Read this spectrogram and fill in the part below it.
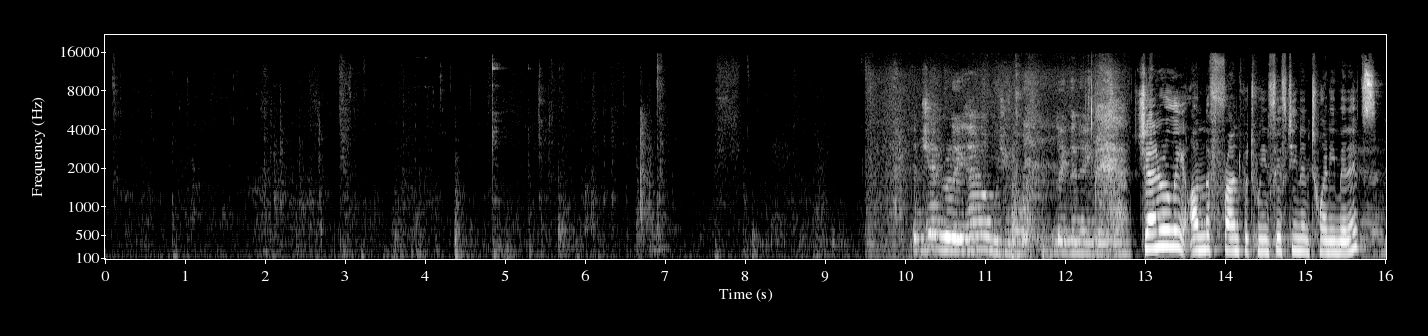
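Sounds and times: rustles of hands: 7.5 - 11.4.

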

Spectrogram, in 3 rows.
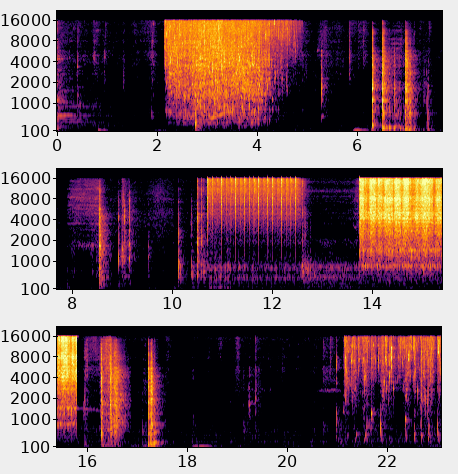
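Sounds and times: gas stove igniter clicking: 10.7 - 12.7
steam hissing from pressure cooker: 13.8 - 15.8.

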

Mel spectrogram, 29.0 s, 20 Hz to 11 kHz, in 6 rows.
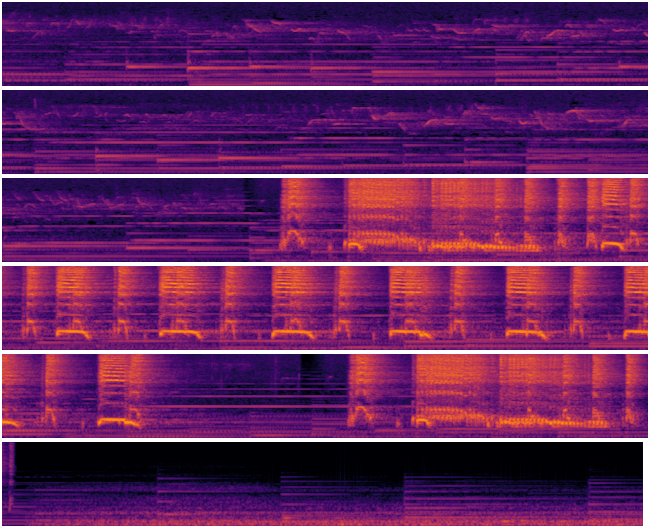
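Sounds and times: soft background music: 0.0 - 29.0
bird calling loudly: 11.7 - 24.3.

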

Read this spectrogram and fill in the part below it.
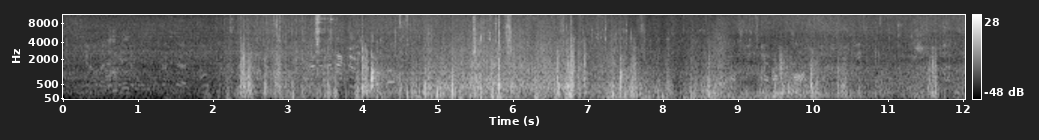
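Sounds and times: wind buffeting microphone: 1.7 - 12.0.

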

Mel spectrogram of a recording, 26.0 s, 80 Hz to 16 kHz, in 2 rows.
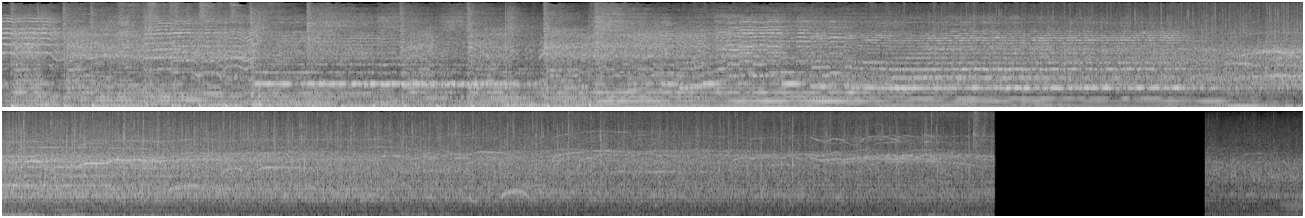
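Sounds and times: live band final chord: 0.0 - 12.6
audience applause: 8.8 - 23.0, 25.1 - 26.0
audience whistling: 11.5 - 23.0, 25.1 - 26.0.

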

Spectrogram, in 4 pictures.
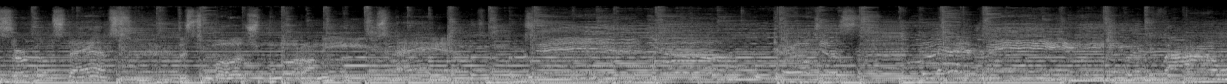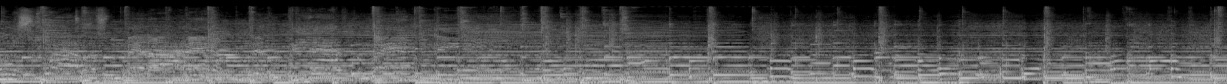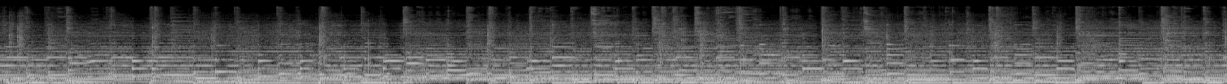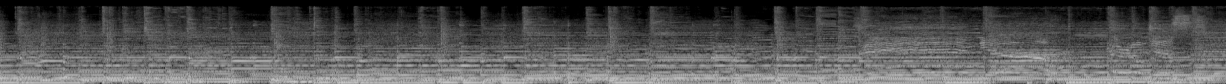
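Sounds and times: acoustic guitar strumming: 0.0 - 49.0
plucked string lead: 0.0 - 49.0
upright bass: 0.0 - 49.0.

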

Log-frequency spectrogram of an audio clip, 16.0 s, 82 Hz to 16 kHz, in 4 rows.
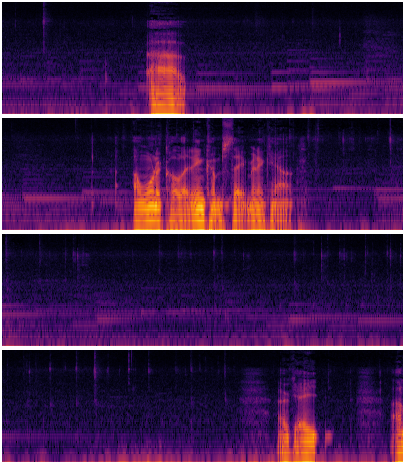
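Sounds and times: computer keyboard typing: 6.8 - 14.4.

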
